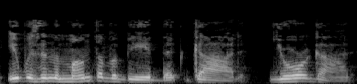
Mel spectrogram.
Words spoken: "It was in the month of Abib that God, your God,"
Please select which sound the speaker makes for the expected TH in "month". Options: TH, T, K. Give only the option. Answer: TH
